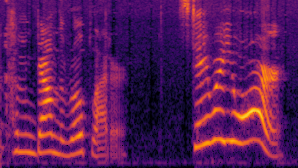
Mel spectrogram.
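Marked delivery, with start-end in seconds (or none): 1.8-2.9 Jack's warning shout, pitched way up and loud. A narrator's reading. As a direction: call out to stop his sister coming closer. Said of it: "Jack shouted".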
